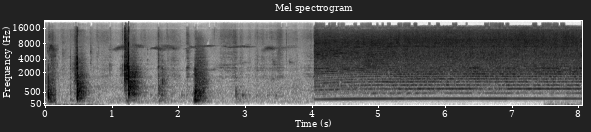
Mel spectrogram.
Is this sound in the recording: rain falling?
no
